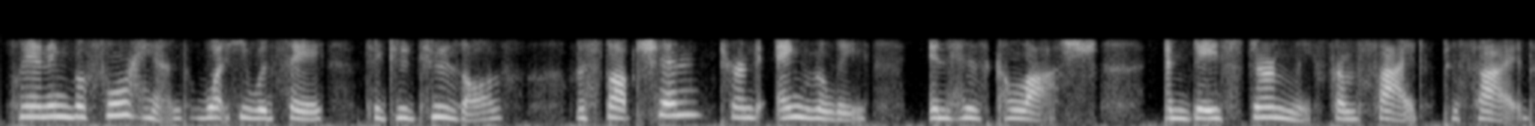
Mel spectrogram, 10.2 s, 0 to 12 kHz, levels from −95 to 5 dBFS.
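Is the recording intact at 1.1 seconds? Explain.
No. At 1.1 s, as throughout the speech, the G.723.1 codec is at work. Coding at about 6.3 kbit/s in 30 ms frames cuts everything above 3.8 kHz and updates the voice model slowly, leaving a hoarse, smeared sound with blurred consonants rather than the clean dullness of a simple low-pass filter.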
